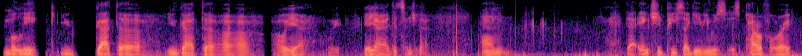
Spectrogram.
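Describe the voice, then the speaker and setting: On a low-quality recording with a little hiss or hum, a young male livestream host and spiritual reader talks casually to his chat, saying hello to viewers. His low-pitched, slightly nasal voice keeps a fairly even intonation at a normal speed, though a cold leaves him congested and coughing. He wanders off topic and frequently starts over.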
